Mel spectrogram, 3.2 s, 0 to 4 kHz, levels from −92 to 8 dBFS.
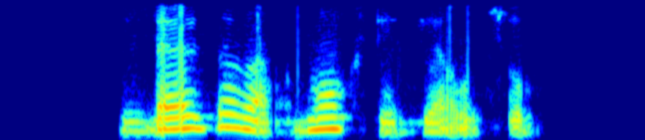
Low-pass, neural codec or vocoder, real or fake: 3.6 kHz; codec, 16 kHz, 16 kbps, FunCodec, trained on Chinese and English, 50 frames a second; fake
